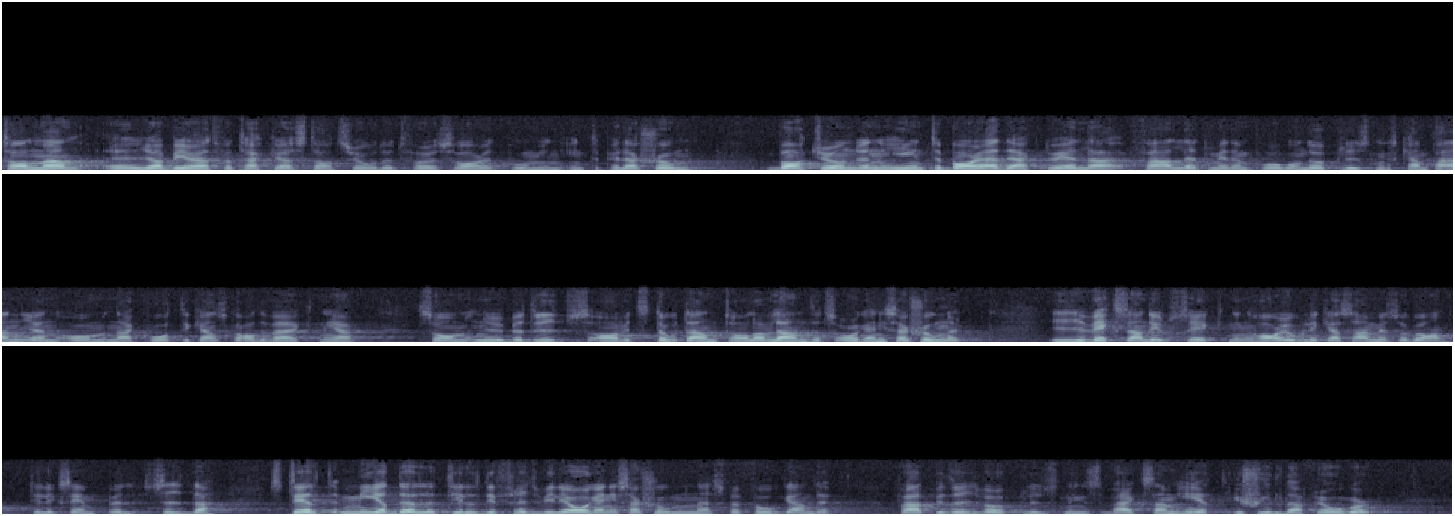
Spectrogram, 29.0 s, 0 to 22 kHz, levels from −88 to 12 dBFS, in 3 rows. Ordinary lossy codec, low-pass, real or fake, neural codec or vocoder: none; 7.2 kHz; real; none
